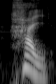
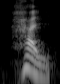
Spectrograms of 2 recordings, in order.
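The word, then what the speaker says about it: はい: Oui, il faut prononcer le H. Hai, tu as raison. Hai.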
